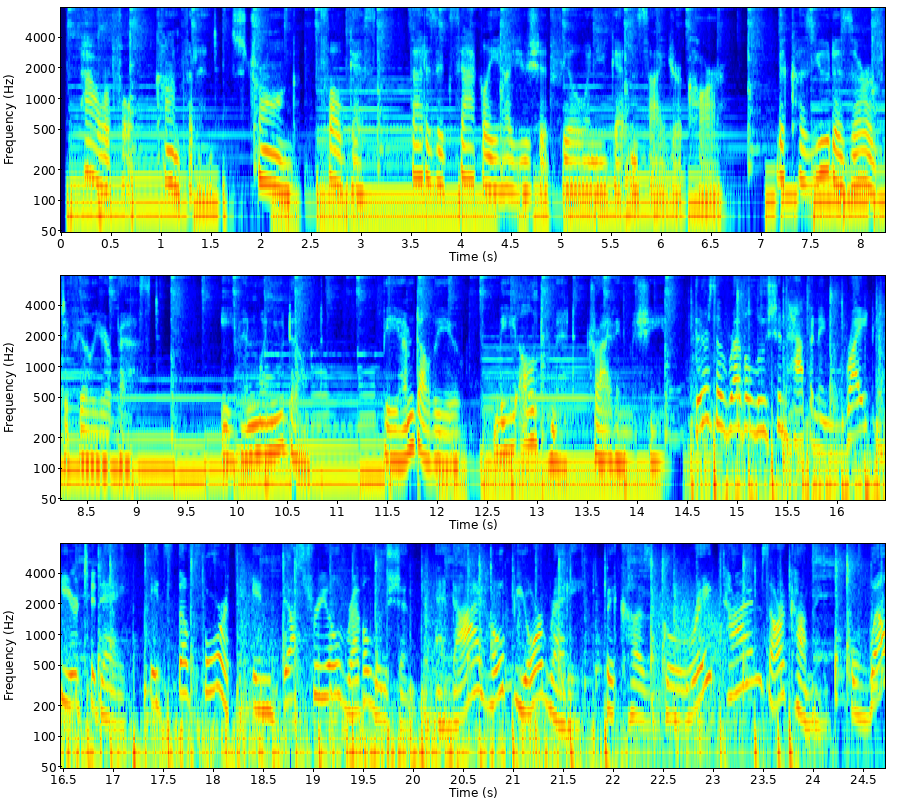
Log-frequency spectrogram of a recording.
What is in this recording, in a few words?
commercial; demo reel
